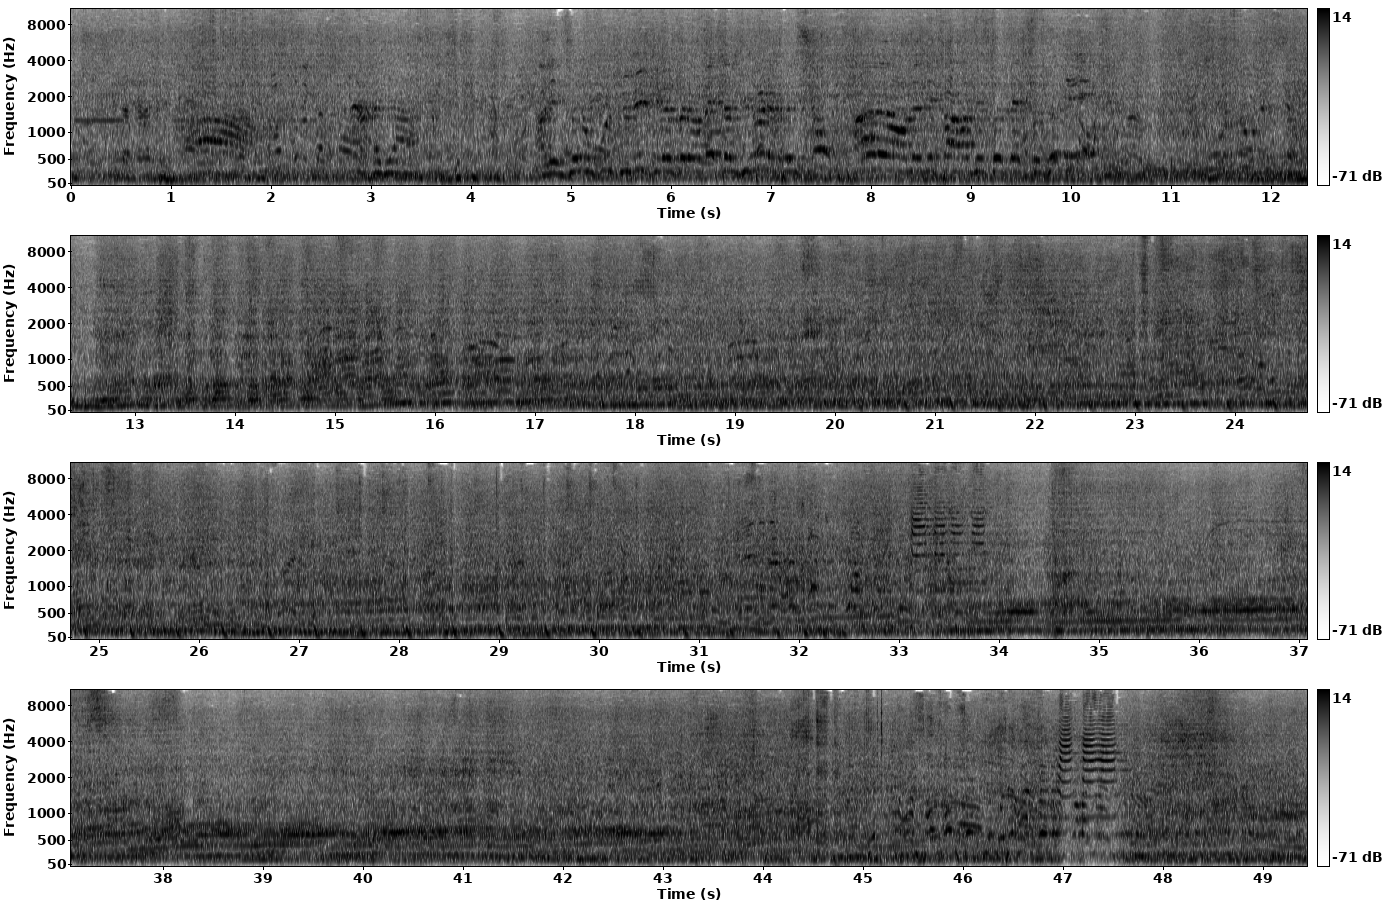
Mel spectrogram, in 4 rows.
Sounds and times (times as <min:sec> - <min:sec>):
Speech: 0:04.6 - 0:10.7, 0:31.3 - 0:32.8, 0:45.0 - 0:47.5.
